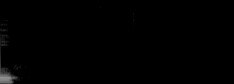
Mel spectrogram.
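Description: The tail of a spoken word, then two faint computer keyboard keystroke clicks about a second in, a third of a second apart.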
